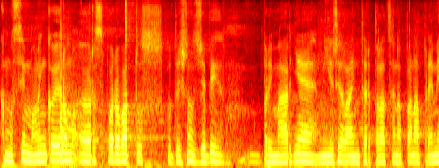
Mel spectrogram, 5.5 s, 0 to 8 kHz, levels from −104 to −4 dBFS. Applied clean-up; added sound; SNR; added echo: none; none; none; none.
